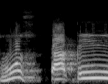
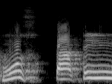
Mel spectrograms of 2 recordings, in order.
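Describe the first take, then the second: Both takes have the same delivery.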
